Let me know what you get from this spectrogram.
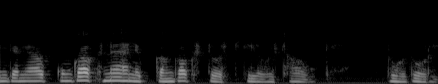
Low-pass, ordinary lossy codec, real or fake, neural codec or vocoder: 7.2 kHz; none; real; none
